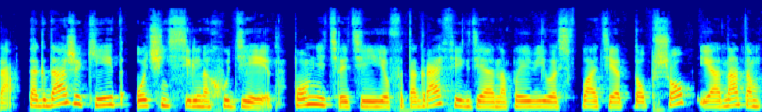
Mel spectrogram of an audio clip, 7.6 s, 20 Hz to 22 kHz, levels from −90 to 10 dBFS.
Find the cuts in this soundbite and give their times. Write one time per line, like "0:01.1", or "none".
0:03.3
